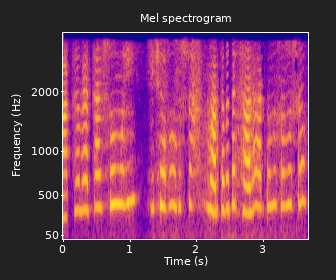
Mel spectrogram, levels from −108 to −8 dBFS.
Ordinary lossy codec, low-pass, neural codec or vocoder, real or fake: AAC, 16 kbps; 3.6 kHz; codec, 16 kHz in and 24 kHz out, 0.8 kbps, FocalCodec, streaming, 65536 codes; fake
